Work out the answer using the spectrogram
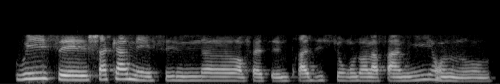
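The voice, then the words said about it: Slight Mauritian accent in French. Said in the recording (French): “Vous avez un petit accent ... Je viens de l'île Maurice.”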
